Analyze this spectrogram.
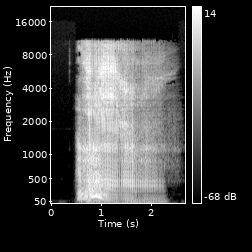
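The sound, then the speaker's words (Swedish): A human voice imitates a horse with one loud, drawn-out, rough and throaty whinny lasting nearly two seconds, wavering slightly before trailing off. It is 'horse language' from the character Vitnos, a russ pony foal from Lojstahed on Gotland. No words are spoken. “Det där förstod du förstås inte. Det är ju hästspråk.”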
